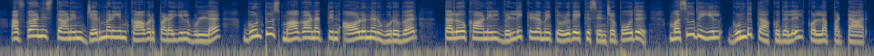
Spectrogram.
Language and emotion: Tamil, neutral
